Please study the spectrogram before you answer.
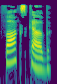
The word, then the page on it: fox cub: British English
